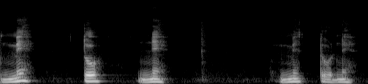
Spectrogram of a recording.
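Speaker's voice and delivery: me, to, ne as three separate syllables. Shown as a demonstration. Teacher breaking the word into three syllables, syllable by syllable. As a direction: split it into me... to... ne with clear gaps. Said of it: "breaks up into three syllables".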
